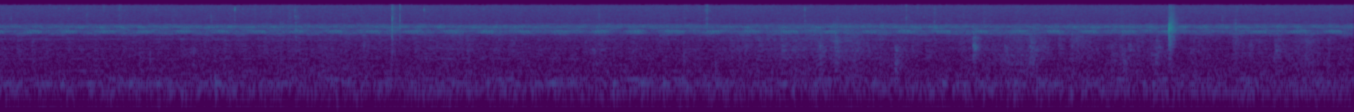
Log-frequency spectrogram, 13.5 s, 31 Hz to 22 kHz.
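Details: Insects trilling at midnight at the end of summer in the countryside of Yurihama, Tottori, Japan, September 2020; a steady, dense high buzzing drone runs unbroken, with occasional soft crackles and pops from wood burning in a house stove.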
